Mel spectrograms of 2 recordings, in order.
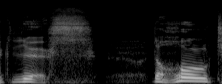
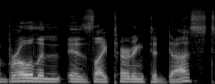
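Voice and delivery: ordinary talk, nothing marked

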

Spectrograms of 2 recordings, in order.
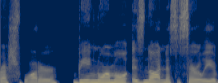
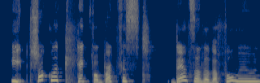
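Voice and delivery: put-on, pitched-up old-Hollywood transatlantic accent; 9 semitones higher than usual. Speaker reads a list of advice aloud to the others, in a transatlantic accent. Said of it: "I'm just going transatlantic with it".

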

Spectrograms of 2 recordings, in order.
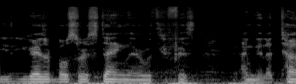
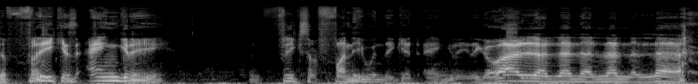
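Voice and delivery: put-on drunk, louder; 2 semitones higher, 4 dB louder than usual. The lead tiefling looks to his friends and speaks, drunk tiefling leader. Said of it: "They look already kind of toasty and glowy. / And he takes off his jacket and reveals like a large, muscly chest. / And then the lead tiefling looks at you and he goes, / And the guy sort of sways a l".

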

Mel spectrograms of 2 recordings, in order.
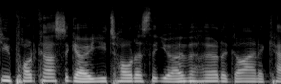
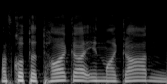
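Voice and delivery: mock South African accent, higher pitch; 3 semitones higher than usual. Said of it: "let us know what you thought of our accent".

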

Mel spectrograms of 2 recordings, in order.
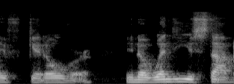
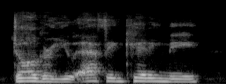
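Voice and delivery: imitated scream, yelped up high; 5 semitones higher than usual. Telling a story about waking up, imitating the speaker's wife screaming. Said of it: "my wife screaming".

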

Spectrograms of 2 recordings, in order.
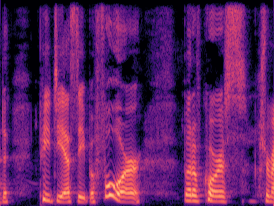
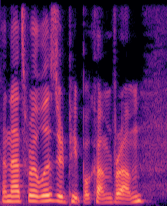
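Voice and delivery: ordinary talk

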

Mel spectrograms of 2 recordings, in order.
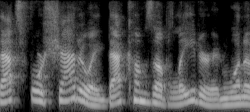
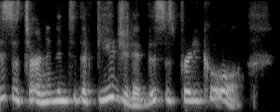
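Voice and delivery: thrilled, swept-up, excited, pitched-up voice; 6 semitones higher than usual. Retelling their own reaction while someone dodged around, getting excited. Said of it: "and I got excited".

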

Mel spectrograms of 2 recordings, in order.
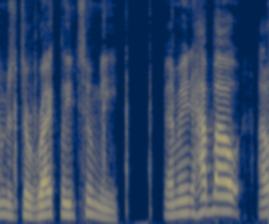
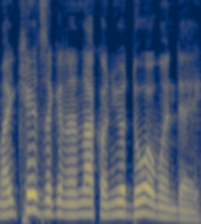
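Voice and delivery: fake, full-swing Boston accent; 3 dB louder than usual. Friends riffing on a bit, one talking in a put-on Boston accent. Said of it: "I don't know where that accent comes from".

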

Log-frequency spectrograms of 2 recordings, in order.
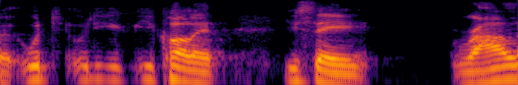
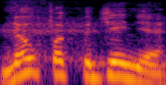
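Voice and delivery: put-on Jamaican accent, pitched up higher; 6 semitones higher than usual. Retelling what a concert performer said on stage: imitating a Jamaican accent. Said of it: "like, Jamaican or something like that".

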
